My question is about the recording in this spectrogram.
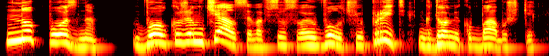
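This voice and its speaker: A woman reading a children's story aloud, expressive and varied. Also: lowish voice, unhurried, no room sound, clean studio sound.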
